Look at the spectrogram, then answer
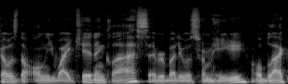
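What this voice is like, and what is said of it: Speaks with a foreign accent. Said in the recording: “That's why you still have your accent... You still have an accent... I have an accent, bro.”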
